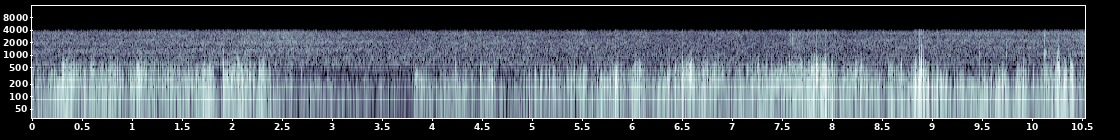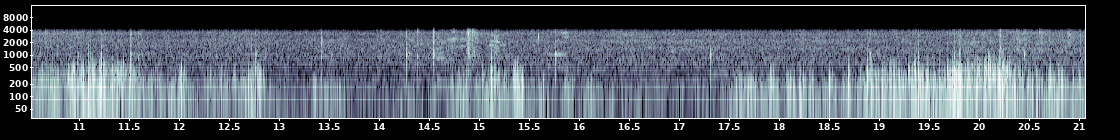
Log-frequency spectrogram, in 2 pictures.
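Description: A tennis ball is hit back and forth with rackets, each shot a short pop.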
